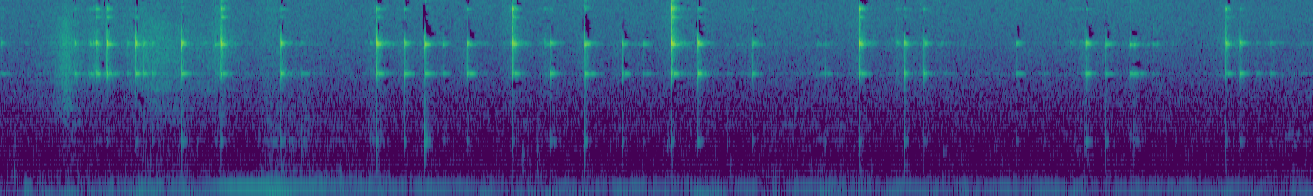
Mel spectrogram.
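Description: Long orange nails tap the bowl and stem of a clear stemmed wine glass, partly filled with water and held up by its bowl. About two dozen separate, bright, high-pitched clinks ring briefly and decay quickly, over a faint steady low hum.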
